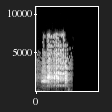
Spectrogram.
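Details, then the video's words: Hyacinth macaw in nature uttering a single grating, buzzy squawk lasting under a second, then silence. "Canto Da Arara | Arara Azul | Arara Azul Cantando | Arara | Arara Na Natureza | Som Da Arara"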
